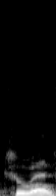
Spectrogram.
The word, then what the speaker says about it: Kirov: are good kav uh I mean I pronounce it kav airships because I'm Russian so even though it's kirov is means um you know kirov airships in English but in the Russian they're pronounced K they pronounced that K airships so yeah K airships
